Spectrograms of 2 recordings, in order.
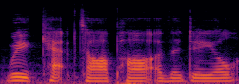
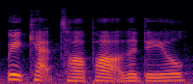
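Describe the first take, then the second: No difference in how they are said.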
